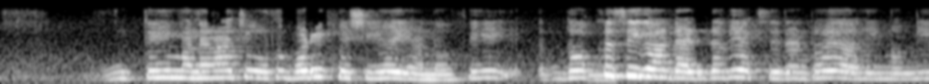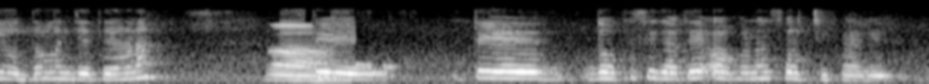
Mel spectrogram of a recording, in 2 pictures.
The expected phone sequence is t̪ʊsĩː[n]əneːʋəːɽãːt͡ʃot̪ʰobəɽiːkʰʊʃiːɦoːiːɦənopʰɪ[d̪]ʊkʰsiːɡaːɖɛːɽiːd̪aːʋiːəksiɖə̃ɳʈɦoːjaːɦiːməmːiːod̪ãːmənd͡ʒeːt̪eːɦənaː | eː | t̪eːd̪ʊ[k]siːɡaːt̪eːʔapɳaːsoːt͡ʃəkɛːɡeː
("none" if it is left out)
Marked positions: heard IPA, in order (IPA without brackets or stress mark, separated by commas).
m, d̪, kʰ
